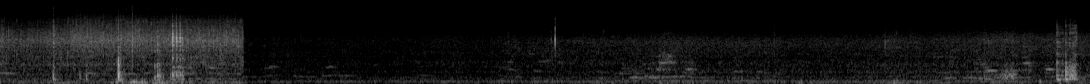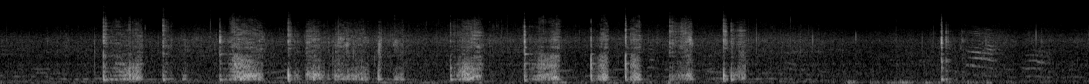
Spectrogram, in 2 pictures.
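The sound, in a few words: onions frying and sizzling in a pan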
